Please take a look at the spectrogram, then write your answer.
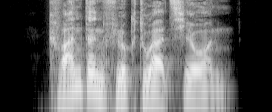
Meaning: quantum fluctuation
- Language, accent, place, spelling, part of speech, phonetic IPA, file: German, Germany, Berlin, Quantenfluktuation, noun, [ˈkvantn̩flʊktuaˌt͡si̯oːn], De-Quantenfluktuation.ogg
